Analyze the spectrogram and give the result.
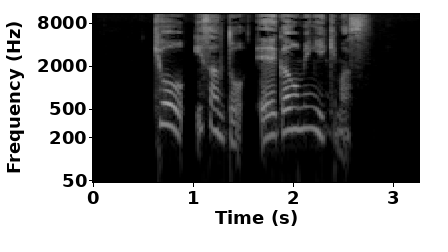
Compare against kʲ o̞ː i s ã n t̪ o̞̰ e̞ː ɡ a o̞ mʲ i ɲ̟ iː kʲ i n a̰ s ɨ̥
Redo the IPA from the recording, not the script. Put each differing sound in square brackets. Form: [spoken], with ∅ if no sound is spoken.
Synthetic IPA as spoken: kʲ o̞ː i s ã n t̪ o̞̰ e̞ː ɡ a o̞ mʲ i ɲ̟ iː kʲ i [m] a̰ s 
